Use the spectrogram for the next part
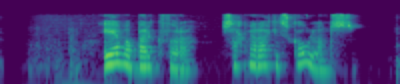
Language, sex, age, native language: Icelandic, female, 40-49, Icelandic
